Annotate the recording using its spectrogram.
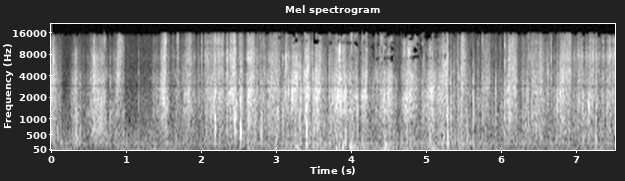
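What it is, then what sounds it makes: Rubber gloves rubbed together. Long, thin, hollow cream rubber gloves worn on both hands are clasped, squeezed and rubbed together with interlaced fingers. The result is a quiet, steady run of bright rubbery squeaks, crinkles and soft rubbing sounds, with little low end and irregular short peaks throughout.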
